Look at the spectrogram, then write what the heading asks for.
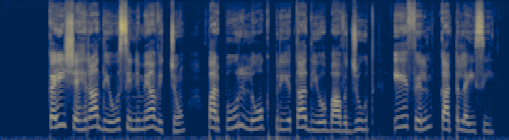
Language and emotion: Punjabi, neutral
